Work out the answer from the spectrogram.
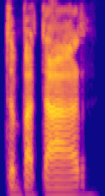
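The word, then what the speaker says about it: Batàr: what what we did, what what they did was um, they they took away the D they put the accent on the A. It's uh, still pronounced Batar.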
